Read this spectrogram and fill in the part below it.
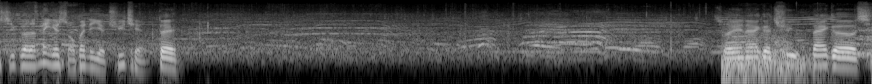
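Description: A crowd murmurs in a large stadium.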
